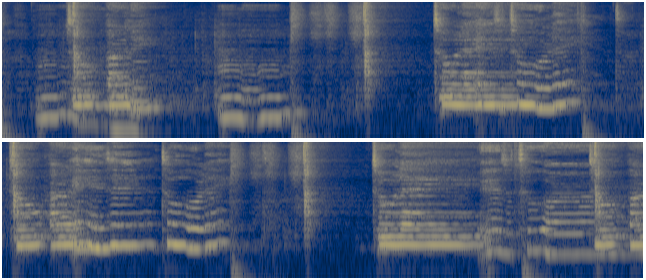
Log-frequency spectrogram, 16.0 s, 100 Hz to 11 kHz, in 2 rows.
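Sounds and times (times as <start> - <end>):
woman singing and humming: 0.0 - 3.8, 12.7 - 16.0.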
